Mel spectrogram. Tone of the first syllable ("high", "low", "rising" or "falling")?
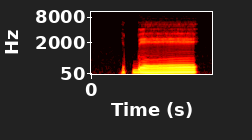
rising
